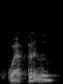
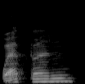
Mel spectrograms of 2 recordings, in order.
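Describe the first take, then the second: First: The word is said at normal speed. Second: The word is said more slowly.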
